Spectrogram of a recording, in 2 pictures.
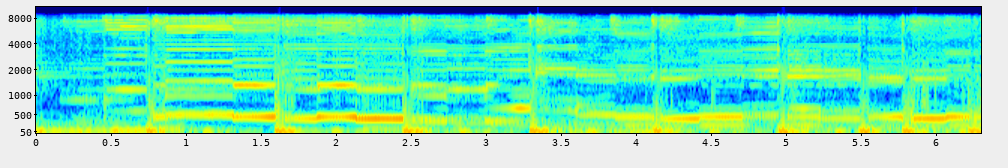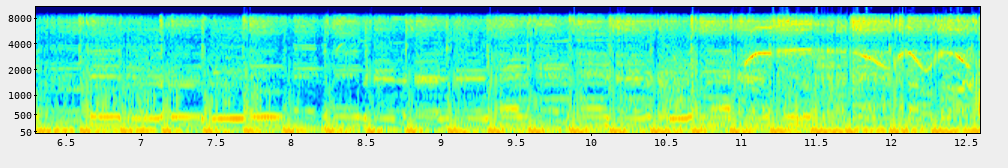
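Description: Live band playing: drums and bass guitar keep a steady groove under a lead melody that steps from note to note. Near the end, higher notes that bend up and down join in.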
